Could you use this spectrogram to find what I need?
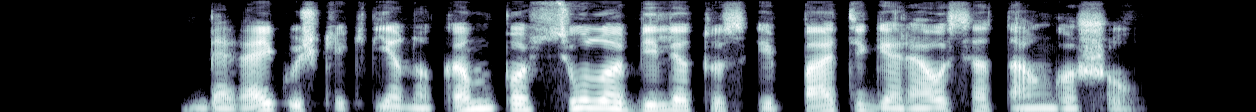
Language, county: Lithuanian, Vilnius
